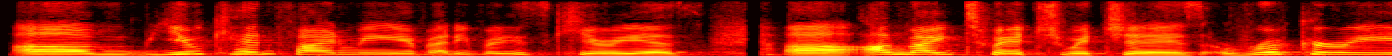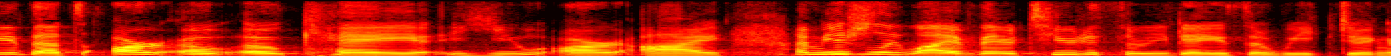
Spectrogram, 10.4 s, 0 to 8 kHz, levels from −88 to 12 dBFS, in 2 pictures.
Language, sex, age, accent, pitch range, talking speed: English, female, 20-39, American, 190-245 Hz, 160 wpm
